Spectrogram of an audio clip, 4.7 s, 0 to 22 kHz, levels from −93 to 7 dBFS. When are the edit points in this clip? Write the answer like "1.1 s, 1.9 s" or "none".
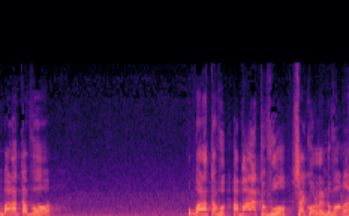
none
